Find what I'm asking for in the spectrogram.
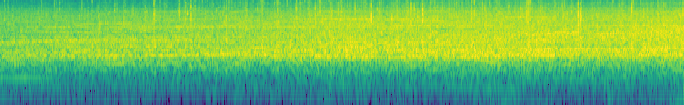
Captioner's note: applause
